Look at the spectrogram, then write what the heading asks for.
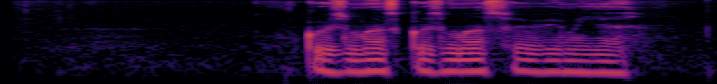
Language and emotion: Russian, neutral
